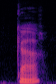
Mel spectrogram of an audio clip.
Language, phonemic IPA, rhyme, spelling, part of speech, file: French, /kaʁ/, -aʁ, car, conjunction / noun, Fr-car.ogg
- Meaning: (conjunction) as, since, because, for; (noun) a single-decked long-distance, or privately hired, bus, a coach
